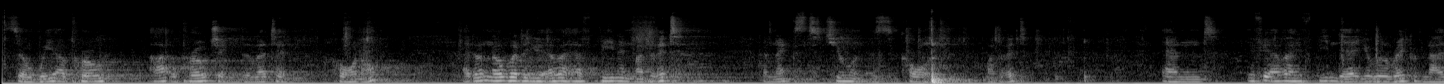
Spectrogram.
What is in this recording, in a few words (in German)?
Ansage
